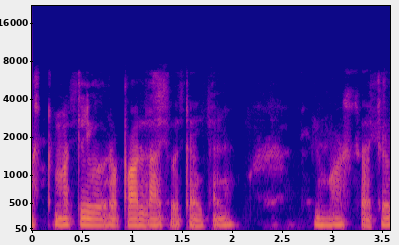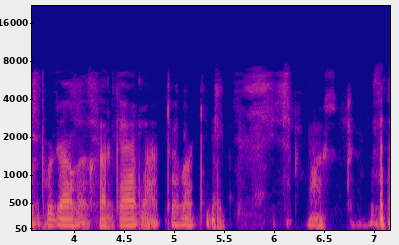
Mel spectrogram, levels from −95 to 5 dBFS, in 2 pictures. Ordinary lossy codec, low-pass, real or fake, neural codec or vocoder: none; none; fake; codec, 16 kHz, 2 kbps, FreqCodec, larger model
